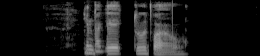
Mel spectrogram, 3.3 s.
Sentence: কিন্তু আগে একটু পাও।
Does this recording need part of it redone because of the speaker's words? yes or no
no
